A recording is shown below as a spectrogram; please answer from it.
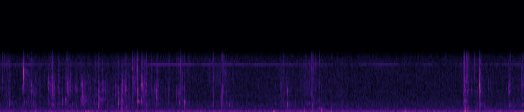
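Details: Indoors, a pet dog (she) crunches on broccoli, with irregular sharp bites and wet chewing spread across the clip, a louder snap near the end, and a faint constant hum beneath.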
